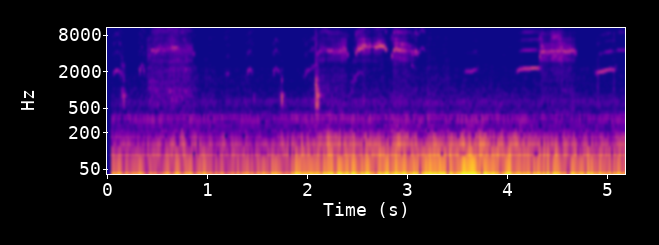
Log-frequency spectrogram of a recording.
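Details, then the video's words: Wild owls at feeding time, eagerly showing their appetites: harsh broadband raspy hisses in bursts of about half a second, repeated several times, with thin whistled notes from other small birds scattered between them. "Feeding Time Fun: Great Little Owls Showing off their Appetites"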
